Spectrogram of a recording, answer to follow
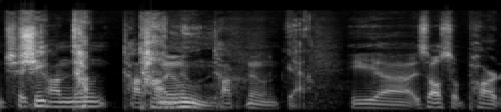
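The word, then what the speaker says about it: Tahnoon: Taknoon.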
